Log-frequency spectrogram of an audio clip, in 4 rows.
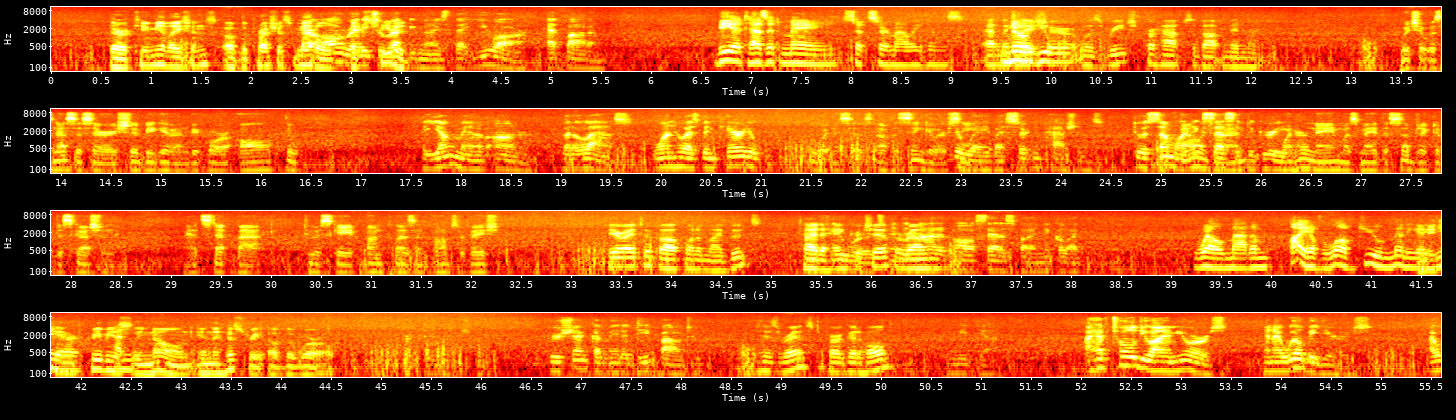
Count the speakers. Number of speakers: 5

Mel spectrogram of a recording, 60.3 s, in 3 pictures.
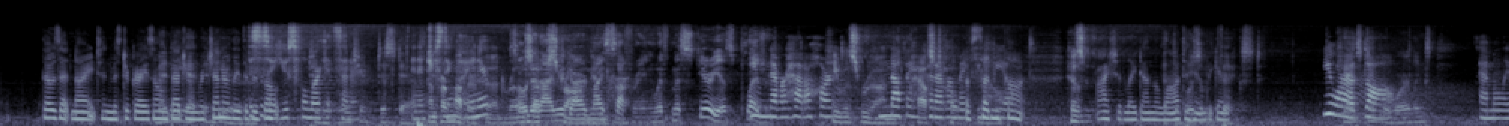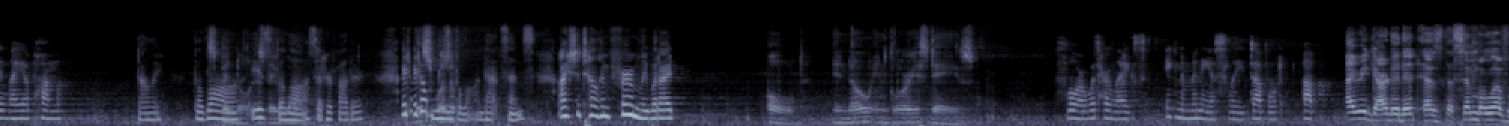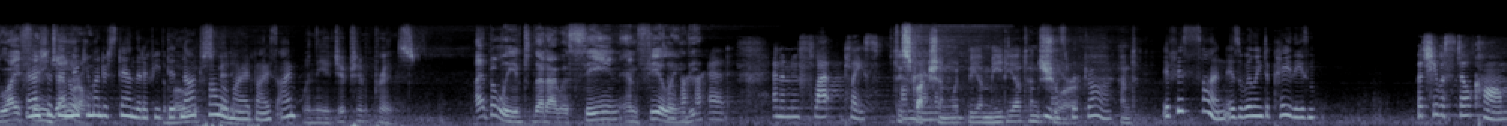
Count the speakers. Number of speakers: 6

